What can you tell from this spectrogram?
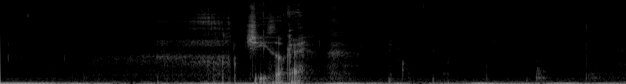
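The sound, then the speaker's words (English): A short, loud slurping burst of air and liquid lasts about a second during a tasting, surrounded by quiet murmured talk and a few soft mouth noises. “Let's go to the tasting”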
